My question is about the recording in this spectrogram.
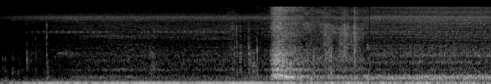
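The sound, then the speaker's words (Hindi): A highly venomous king cobra lets out a sudden, loud breathy hiss lasting about half a second, rising out of a steady low rumble and faint background hiss, followed by softer rasping traces. “ये आवाज है एक बेहद जहरीले सांप किंग कोबरा यानी नागराज की।”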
